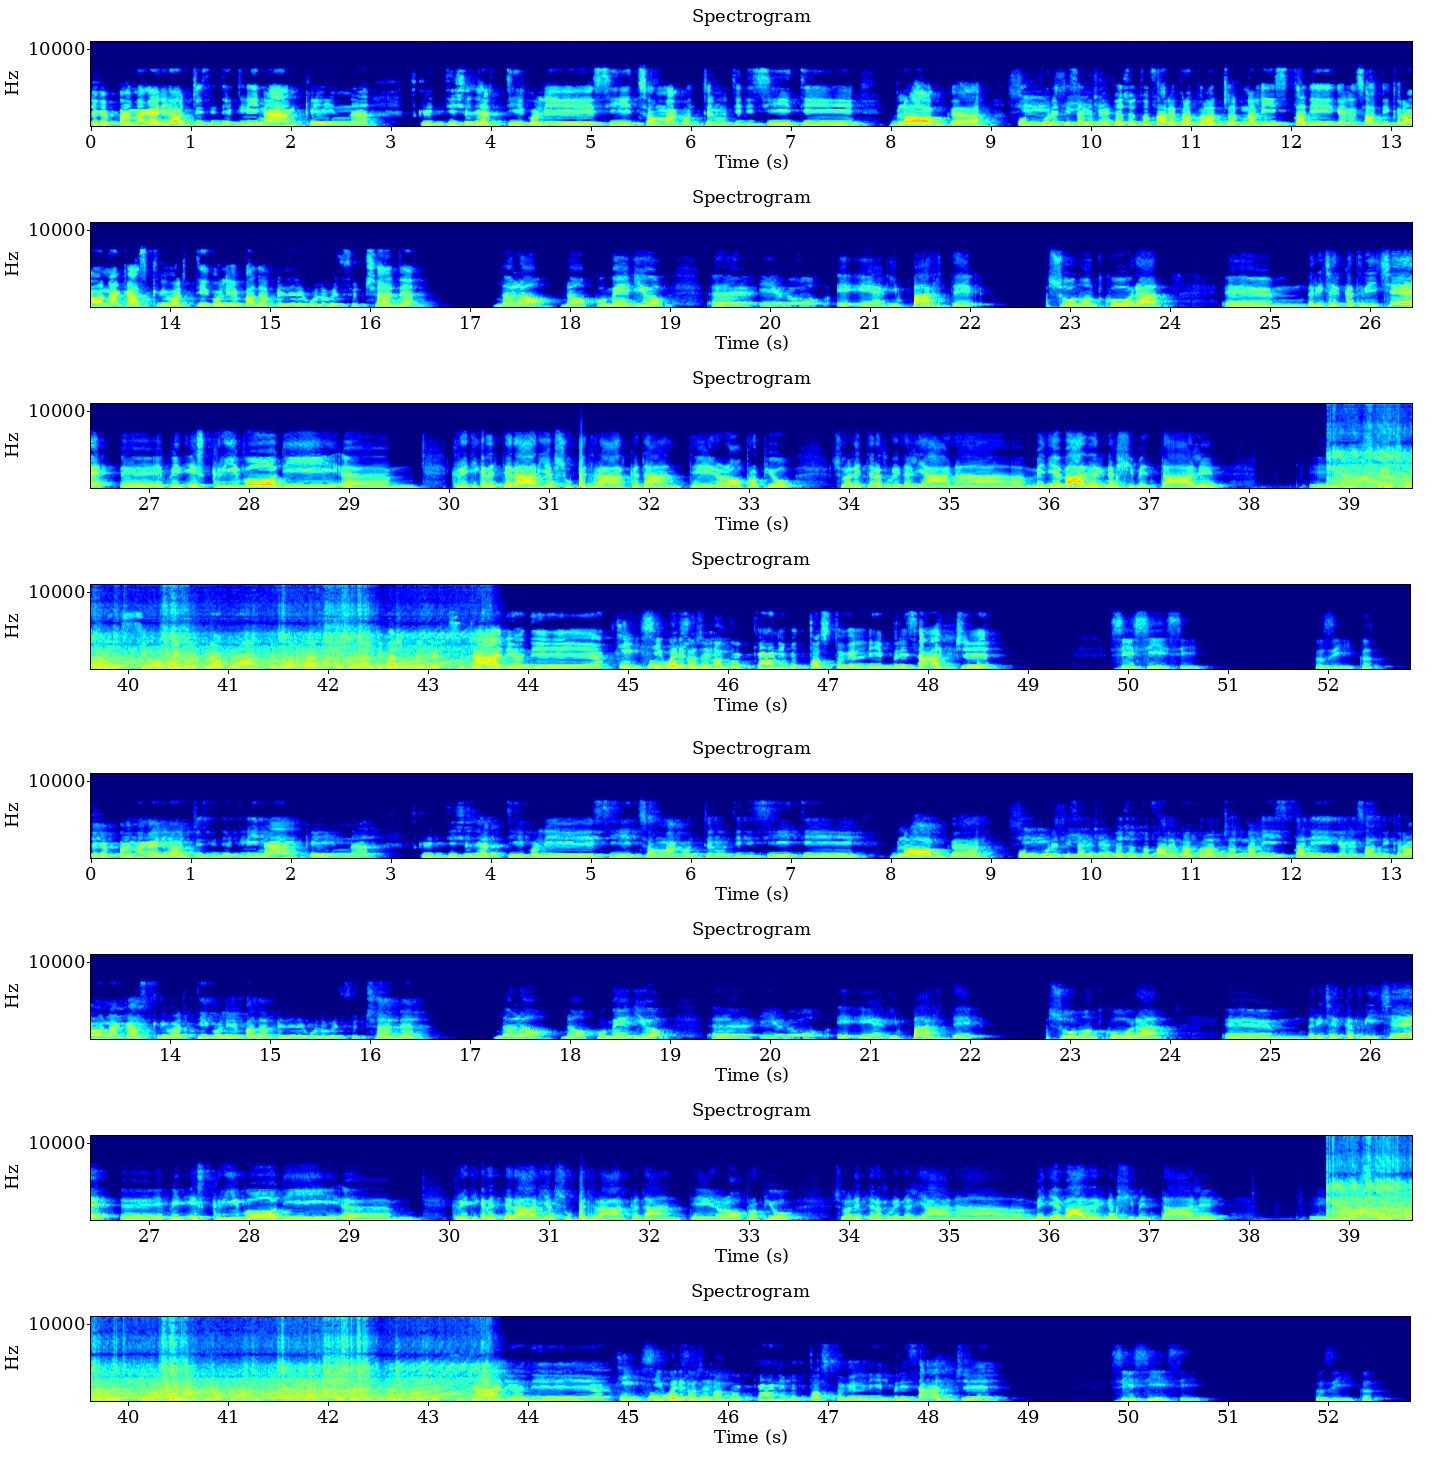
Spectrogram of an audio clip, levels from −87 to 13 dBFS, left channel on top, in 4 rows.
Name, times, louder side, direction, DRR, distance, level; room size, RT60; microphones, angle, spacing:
voice 1, 0.0-2.8 3.3-7.6 8.0-8.9 9.3-16.5 39.5-48.6, left 4 dB, 80° left, 9 dB, 1.0 m, -28 dB
voice 2, 9.3-10.2 17.2-18.9 19.4-22.1 22.8-23.9 24.5-33.6 33.9-37.7 38.6-39.0 39.3-39.9 40.2-40.7 41.1-41.2 44.9-46.0 48.5-48.6 49.9-50.7 51.9-52.4, left 3 dB, 35° left, 6 dB, 0.7 m, -29 dB
sound 1, 38.8-43.6, right 2 dB, 55° right, 2.2 m, -28 dB
16.5 x 13.0 x 3.0 m, 0.43 s
head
